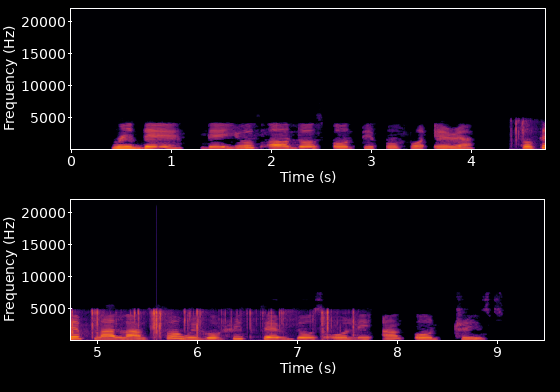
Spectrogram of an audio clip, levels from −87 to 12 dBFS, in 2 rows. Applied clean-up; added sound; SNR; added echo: none; Wood; 11 dB; none.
